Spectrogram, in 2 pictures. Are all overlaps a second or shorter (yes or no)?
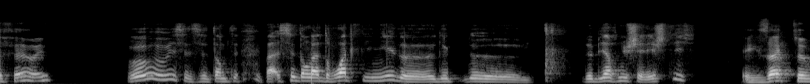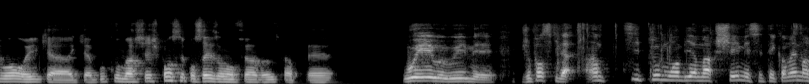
yes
